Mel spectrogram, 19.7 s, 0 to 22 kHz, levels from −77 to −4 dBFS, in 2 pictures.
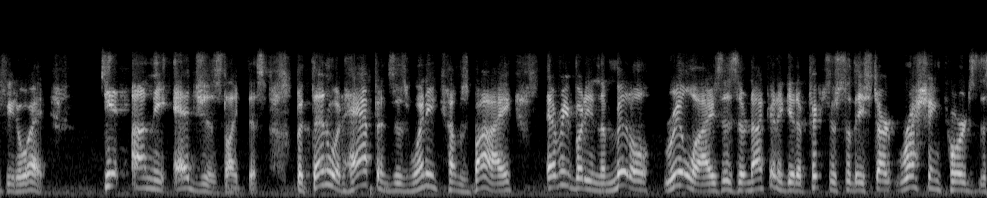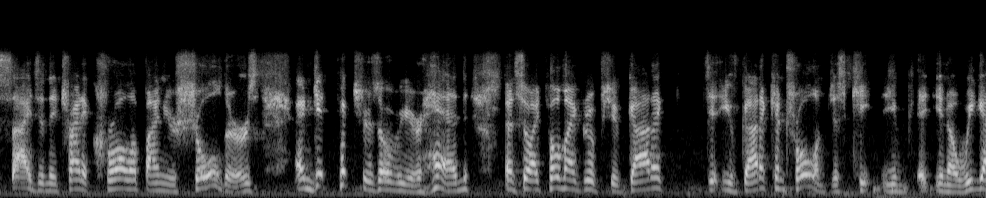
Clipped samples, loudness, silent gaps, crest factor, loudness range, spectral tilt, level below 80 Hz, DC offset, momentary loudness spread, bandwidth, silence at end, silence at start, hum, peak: under 0.1%; -24 LUFS; none; 20 dB; 1 LU; -2.5 dB/octave; -66 dBFS; under 0.1%; 6 LU; 8.4 kHz; 0 s; 0 s; none; -4 dBFS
